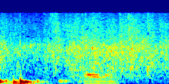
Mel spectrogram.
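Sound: applause sound effect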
